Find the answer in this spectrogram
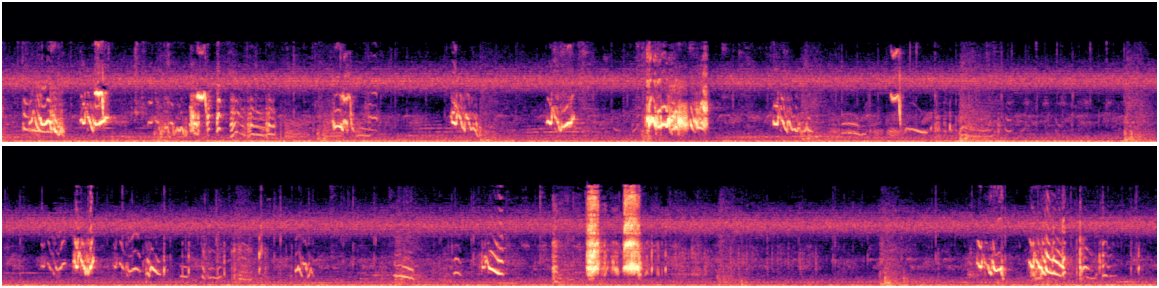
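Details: Two pet budgerigars, described as best friends, chatter continuously. Rapid, scratchy chirps and twittering bursts come in uneven clusters, with a few louder squeaks standing out.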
